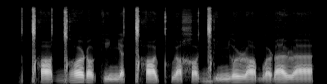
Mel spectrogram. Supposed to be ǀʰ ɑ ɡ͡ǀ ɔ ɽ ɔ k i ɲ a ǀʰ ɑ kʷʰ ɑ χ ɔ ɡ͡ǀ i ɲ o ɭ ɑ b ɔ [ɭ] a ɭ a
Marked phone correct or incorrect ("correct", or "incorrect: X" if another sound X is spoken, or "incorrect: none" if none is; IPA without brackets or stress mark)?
incorrect: ɽ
